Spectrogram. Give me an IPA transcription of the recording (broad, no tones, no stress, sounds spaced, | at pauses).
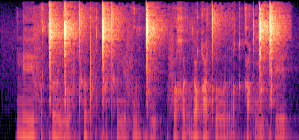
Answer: n eː f ɤ ǀ əː ŋ͡ǀ ɤ f tʰ ə pʰ ə ɡ͡ǀ ə tʰ ə ŋ e f u r ɡ͡ǀ e | f ɤ χ ɤ r u q əː tʼ ɤː r ə q k ɤ q ŋ͡ǀ e ǀʰ e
